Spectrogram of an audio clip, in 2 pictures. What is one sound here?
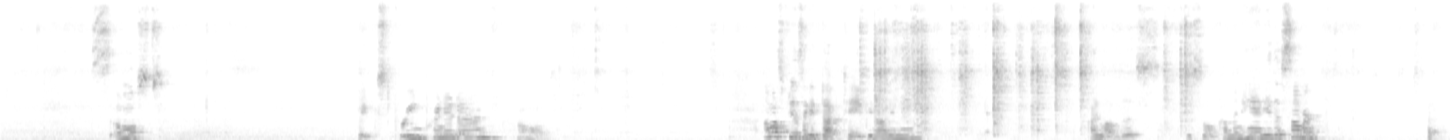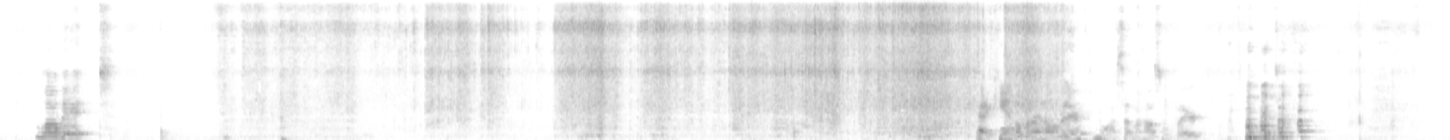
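A woman talks calmly and close by.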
